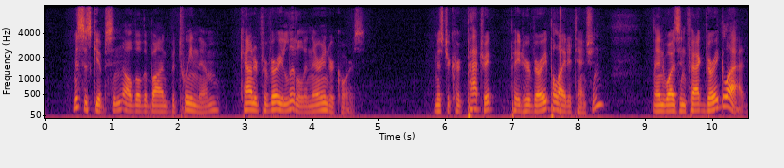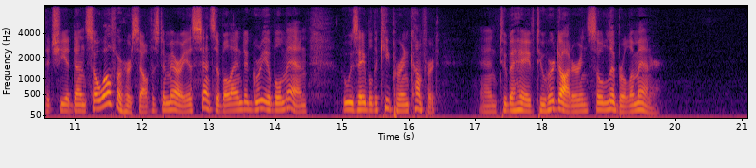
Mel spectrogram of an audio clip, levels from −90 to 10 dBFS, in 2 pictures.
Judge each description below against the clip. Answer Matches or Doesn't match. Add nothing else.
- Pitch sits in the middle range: Doesn't match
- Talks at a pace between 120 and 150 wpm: Doesn't match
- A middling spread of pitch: Matches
